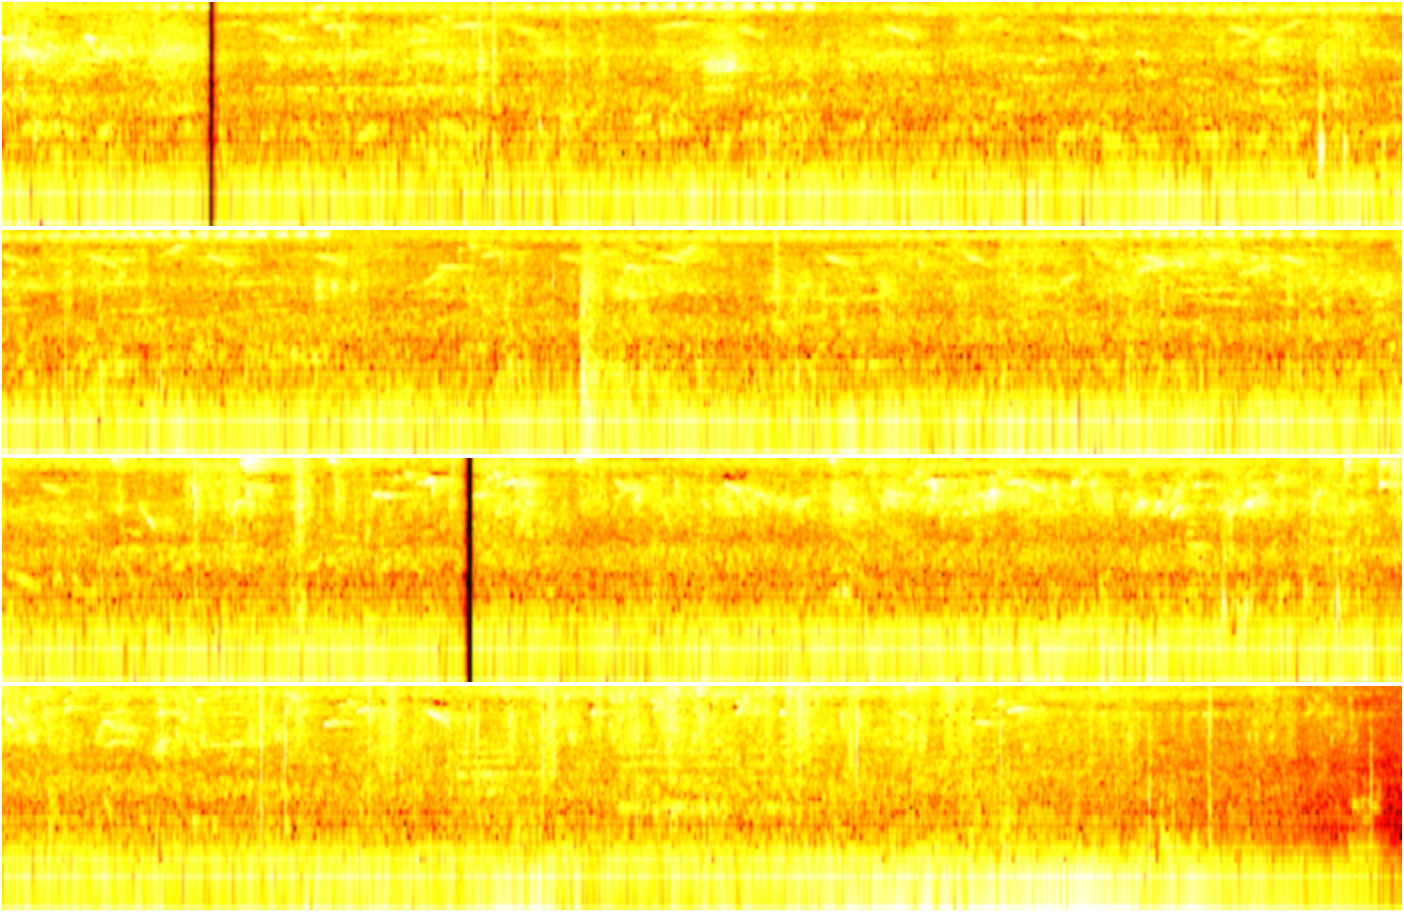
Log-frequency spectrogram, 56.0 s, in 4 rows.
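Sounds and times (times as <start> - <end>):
low steady rumble: 50.3 - 56.0.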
